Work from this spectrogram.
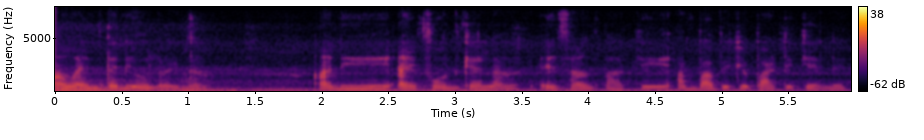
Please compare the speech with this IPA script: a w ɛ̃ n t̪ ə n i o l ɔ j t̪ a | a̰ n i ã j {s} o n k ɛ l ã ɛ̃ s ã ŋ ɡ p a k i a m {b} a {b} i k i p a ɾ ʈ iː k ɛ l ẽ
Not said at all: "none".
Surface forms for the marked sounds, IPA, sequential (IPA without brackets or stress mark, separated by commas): f, b, b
